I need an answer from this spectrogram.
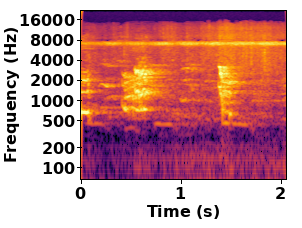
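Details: Kennel-raised Plott Tan puppies, a Plott hound and black and tan coonhound mix between 8 weeks and 5 months old, give two short hoarse yelps, the second sharper and rising, over a thin constant high tone.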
